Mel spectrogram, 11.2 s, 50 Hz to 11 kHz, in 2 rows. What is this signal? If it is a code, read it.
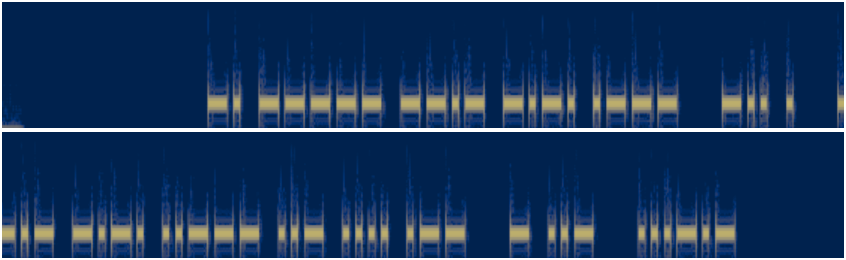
Morse code, heard as a keyed tone, about 28 wpm, 700 Hz. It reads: N0QCJ DE KC2UHW TU <SK>
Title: K1USN SST QSO Practice 28wpm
